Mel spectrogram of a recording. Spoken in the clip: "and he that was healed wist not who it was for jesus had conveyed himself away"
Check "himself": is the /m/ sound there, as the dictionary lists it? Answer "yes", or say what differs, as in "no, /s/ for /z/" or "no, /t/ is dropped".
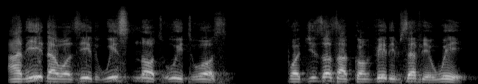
yes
